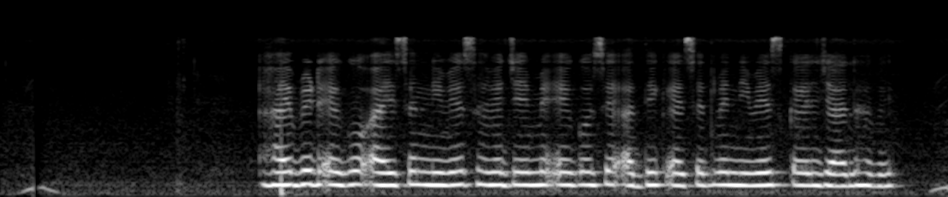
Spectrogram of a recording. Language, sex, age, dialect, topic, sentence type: Bhojpuri, female, 18-24, Northern, banking, statement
